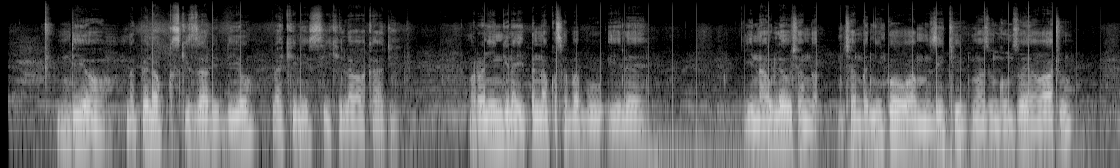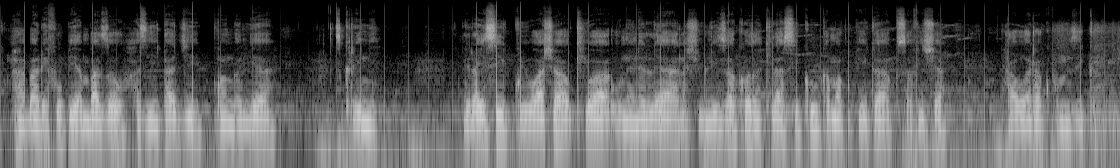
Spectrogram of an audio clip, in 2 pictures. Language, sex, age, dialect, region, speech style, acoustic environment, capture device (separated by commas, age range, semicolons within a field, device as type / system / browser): Swahili, male, 25-34, Kenya - Nairobi Sheng-influenced, Kenya, relaxed, silence, mobile / Linux / Chrome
